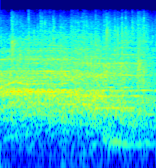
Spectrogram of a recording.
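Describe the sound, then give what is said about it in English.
An audience cheers and whoops in a loud, steady roar, with scattered clapping mixed in, sustained evenly without a break, as thirdborn children in the crowd are asked to cheer. “Give me a cheer, thirdborn children.”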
